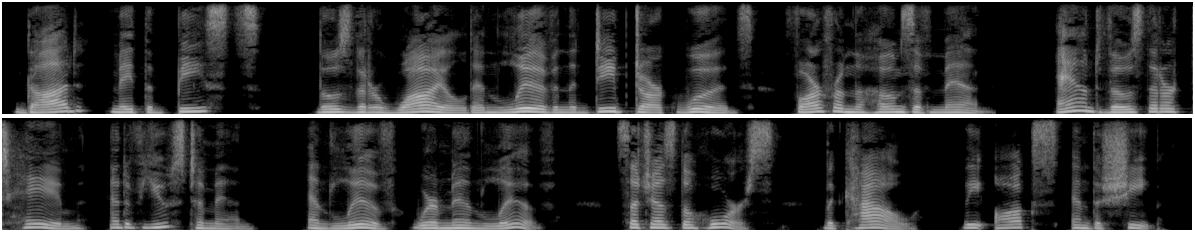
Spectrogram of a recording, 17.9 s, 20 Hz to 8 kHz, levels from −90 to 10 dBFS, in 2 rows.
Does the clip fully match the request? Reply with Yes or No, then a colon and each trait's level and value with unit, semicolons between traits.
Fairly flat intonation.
No: average, 4.2 semitones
